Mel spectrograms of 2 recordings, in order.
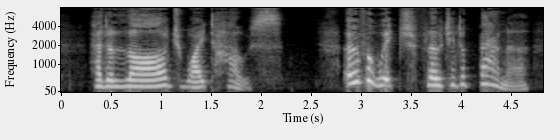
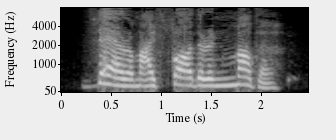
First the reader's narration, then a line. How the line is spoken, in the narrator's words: cried Raymond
